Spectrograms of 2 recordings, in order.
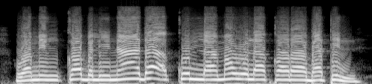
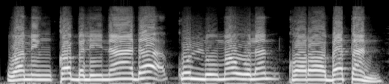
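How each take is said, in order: First: The final word ends with an 'in' sound. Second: The final word ends with an 'an' sound. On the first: The last word is the possessor of the word before it. "Kalau kita baca majrur" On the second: The last word is the object of the verb. "kalau kita baca mansub"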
